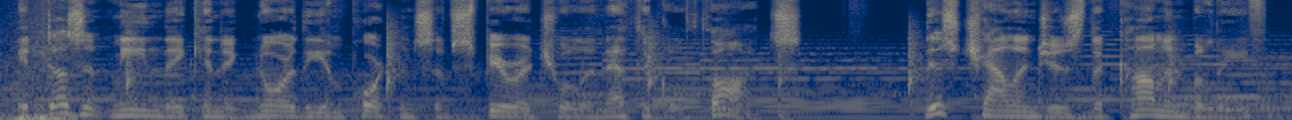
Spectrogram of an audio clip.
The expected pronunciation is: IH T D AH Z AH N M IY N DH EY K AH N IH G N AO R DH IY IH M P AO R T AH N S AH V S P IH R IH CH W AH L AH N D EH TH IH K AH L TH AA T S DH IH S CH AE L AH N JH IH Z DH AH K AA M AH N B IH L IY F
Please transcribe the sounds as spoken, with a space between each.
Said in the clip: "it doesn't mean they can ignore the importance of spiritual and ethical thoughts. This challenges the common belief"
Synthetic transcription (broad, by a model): IH T D AH Z AH N M IY N DH EY K AH N IH G N AO R DH IY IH M P AO R T N S AH V S P IH R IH CH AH L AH N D EH TH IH K L TH AA T S DH IH S CH AE L AH N JH IH Z DH AH K AA M AH N B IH L IY F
